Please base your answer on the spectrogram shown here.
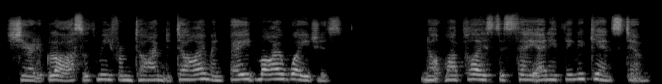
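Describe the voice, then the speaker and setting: A woman acts out a grumbling old English manservant in a storybook mystery. The voice is raspy and gruff, with plain servant talk and a put-on British accent. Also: mid-range voice, fairly even intonation, a little slow. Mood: gruff, matter-of-fact.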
